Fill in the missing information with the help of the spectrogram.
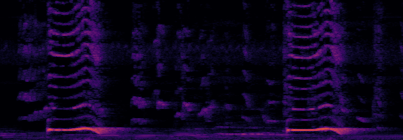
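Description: A male Asian koel gives two loud, clear, rising whistled calls about two and a half seconds apart, against a quiet background.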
